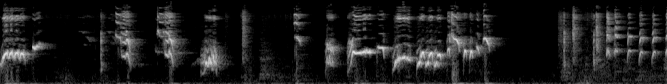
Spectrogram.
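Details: Bornean white-rumped shama provoking rival birds with tretekan song: a varied jumble of short whistles, sharp chips and buzzy notes in quick bursts, a brief pause, then fast chattering notes.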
